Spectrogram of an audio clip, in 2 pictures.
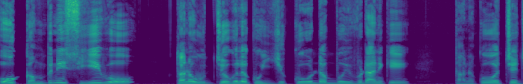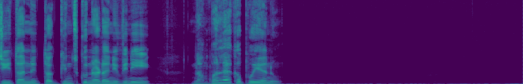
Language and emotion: Telugu, surprised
